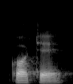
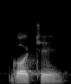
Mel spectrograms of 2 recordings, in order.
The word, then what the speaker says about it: Goethe: So, and this quote is from this person, and in German it is pronounced as Johann Wolfgang von Goethe.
